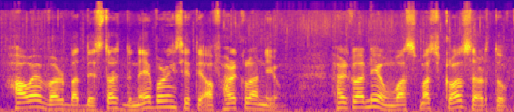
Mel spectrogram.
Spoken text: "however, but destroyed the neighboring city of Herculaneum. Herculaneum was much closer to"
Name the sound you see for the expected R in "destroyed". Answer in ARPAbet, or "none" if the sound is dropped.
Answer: none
